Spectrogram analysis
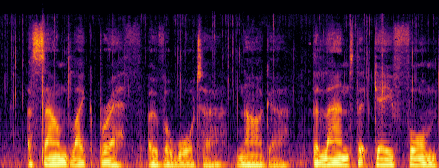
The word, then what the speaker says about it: Naga: When the sacred order is violated in Sanskrit, the name is pronounced with a soft aspiration at the beginning. A soundlike breath over water. Naga.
